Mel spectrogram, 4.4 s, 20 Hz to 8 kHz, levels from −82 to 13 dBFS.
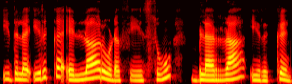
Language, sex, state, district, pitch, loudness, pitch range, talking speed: Tamil, female, Tamil Nadu, Nilgiris, 190 Hz, -15 LUFS, 175-220 Hz, 80 wpm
